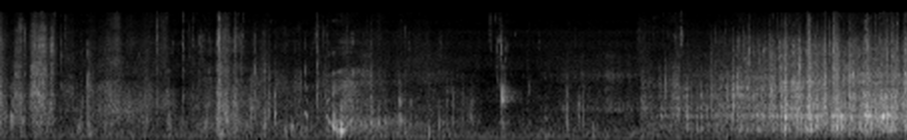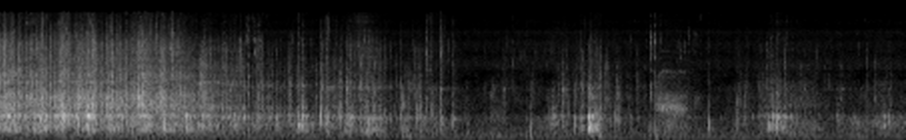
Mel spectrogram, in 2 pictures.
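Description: A young woman chews food close by with wet, smacking sounds.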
